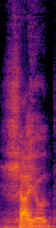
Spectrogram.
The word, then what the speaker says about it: child: no dente ó a gente não fala igual a gente falaria no portugês o deudo mais um com som de i né não o d é como o som morre ali no D child tá E crianas no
